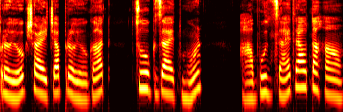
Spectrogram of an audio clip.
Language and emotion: Goan Konkani, fearful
